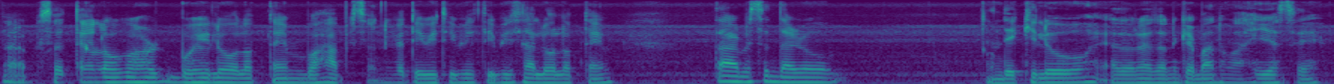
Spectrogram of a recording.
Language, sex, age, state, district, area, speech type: Assamese, male, 30-45, Assam, Sonitpur, rural, spontaneous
